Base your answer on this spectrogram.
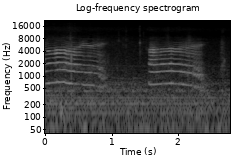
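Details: Two loud, long meows from a house cat, each held steady before curling downward at the end, separated by a short pause indoors.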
